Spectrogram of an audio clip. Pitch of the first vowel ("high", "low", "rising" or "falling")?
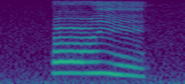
falling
